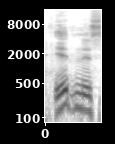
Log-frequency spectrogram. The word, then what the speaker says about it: IDNS: And for those who are hearing this for the first time, idness is my pronunciation of the acronym IDNS, intentionally dysfunctional negative stereotype.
